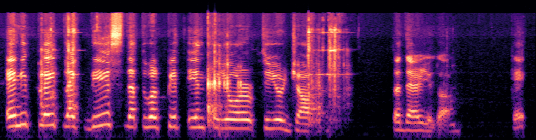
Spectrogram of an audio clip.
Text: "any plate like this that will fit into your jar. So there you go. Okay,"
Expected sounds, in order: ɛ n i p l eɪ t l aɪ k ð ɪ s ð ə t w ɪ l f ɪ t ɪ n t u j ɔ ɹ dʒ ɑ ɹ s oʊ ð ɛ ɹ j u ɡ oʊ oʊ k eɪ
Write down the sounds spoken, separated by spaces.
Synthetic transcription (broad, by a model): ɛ n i p l eɪ t l aɪ k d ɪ s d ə t w ɪ l p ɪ t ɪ n t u j ɔ ɹ dʒ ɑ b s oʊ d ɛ ɹ j u ɡ oʊ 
